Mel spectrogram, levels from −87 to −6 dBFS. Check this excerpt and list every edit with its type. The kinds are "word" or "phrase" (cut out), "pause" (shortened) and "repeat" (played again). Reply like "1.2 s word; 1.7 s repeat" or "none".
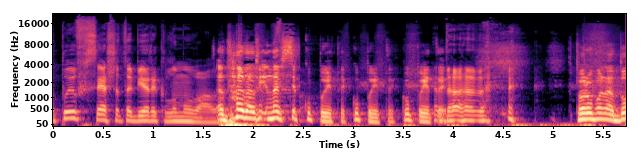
2.0 s word; 2.5 s phrase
